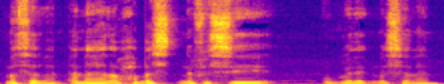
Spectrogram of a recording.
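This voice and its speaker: A young man talks through voice-over training like a patient teacher. His voice sits a little high with a slightly husky edge. He explains casually and circles back to repeat his points. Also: level tone, fairly quick. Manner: explanatory, repeats himself, sings scale notes. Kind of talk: casual tutorial.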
